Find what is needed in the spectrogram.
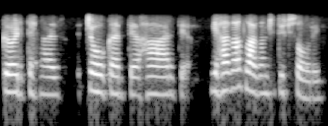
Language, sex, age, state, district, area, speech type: Kashmiri, female, 30-45, Jammu and Kashmir, Shopian, rural, conversation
